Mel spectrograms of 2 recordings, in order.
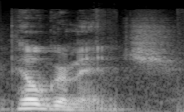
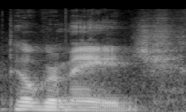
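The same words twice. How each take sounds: First: The last syllable has its usual reduced sound. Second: The last syllable is said to rhyme with age.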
